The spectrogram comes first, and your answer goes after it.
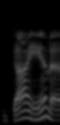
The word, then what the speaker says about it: Guyana: chunk of uh Ghana I think Ghana is how you say correctly chunk land from its neighbor Guyana in a dis that's been going on Guyana I knew I was saying that incorrectly um yeah so they're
